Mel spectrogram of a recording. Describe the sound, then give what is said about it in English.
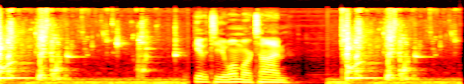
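A small item dropped into toilet water gives a short, wet, gurgling plop, heard between stretches of a man talking. “Here's what it sounds like. Here's the item being dropped into the toilet.”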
